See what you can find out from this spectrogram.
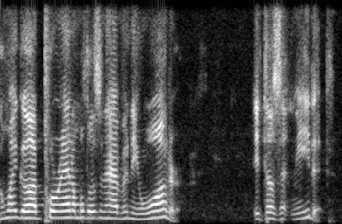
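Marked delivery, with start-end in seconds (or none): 0.0-1.8 high, shocked pity; high mock outrage over the dish; mock outraged onlooker. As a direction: squeal it like a horrified passerby. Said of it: "it's like".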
